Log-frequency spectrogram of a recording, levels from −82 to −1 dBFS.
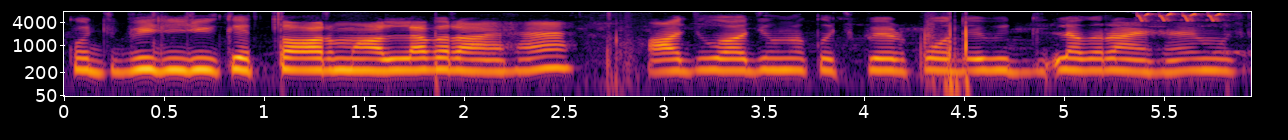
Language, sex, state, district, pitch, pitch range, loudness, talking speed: Hindi, male, Madhya Pradesh, Bhopal, 230 Hz, 225-235 Hz, -22 LUFS, 170 wpm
